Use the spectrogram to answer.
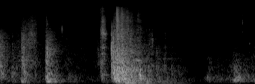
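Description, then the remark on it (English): A door bangs heavily against a woman's arm caught in it on the way up: a couple of quick knocks, then one loud thud with a short rumbling decay, and a softer bump near the end. “She gets so worked up, she gets her arm caught in the door on the way up.”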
